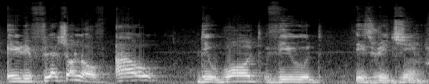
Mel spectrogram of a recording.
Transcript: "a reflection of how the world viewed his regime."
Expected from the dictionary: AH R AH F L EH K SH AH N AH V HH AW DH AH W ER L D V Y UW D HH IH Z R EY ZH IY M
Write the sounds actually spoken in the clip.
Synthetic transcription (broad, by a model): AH R AH F L EH K SH AH N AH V HH AW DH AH W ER L D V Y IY D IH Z R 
